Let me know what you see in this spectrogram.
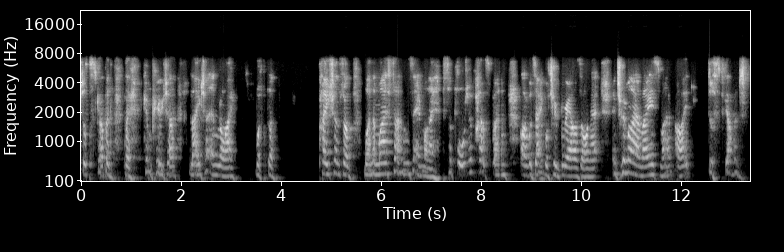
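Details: Adult woman from New Zealand who has a stammer. Stuttering.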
